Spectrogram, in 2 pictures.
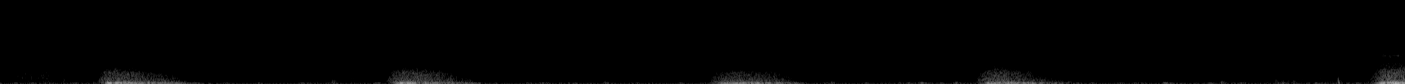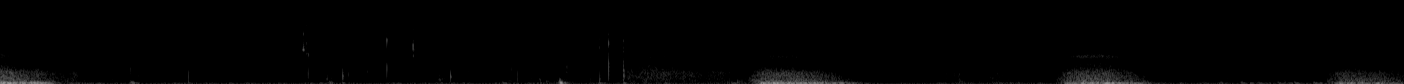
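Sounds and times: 
slow mouth breathing: 0:00.2 - 0:01.9, 0:03.9 - 0:04.8, 0:07.1 - 0:08.0, 0:09.8 - 0:10.7, 0:13.7 - 0:15.5, 0:16.4 - 0:22.6, 0:23.4 - 0:25.6, 0:26.5 - 0:28.0
faint clicks and small mouth sounds: 0:16.4 - 0:20.4.

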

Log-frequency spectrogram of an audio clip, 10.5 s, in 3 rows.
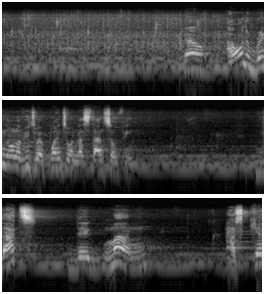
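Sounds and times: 
audience clapping: 0:00.0 - 0:03.7
speech: 0:02.4 - 0:05.4, 0:07.0 - 0:09.0, 0:10.0 - 0:10.4.

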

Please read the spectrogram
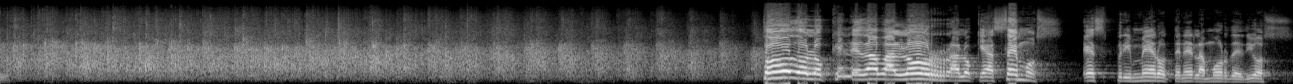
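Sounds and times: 
audience clapping: 0:00.0 - 0:08.9
speech: 0:07.7 - 0:12.8.

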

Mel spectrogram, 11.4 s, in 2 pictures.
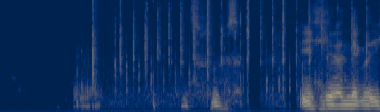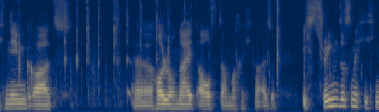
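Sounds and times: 
typing on a computer keyboard: 0:01.3 - 0:08.4
speech: 0:02.8 - 0:03.7, 0:04.5 - 0:06.8, 0:07.7 - 0:11.3.

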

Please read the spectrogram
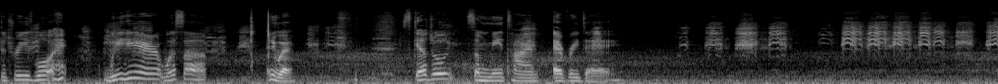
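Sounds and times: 
speech: 0:00.0 - 0:03.5, 0:04.2 - 0:06.3
bird squawking in tree overhead: 0:00.0 - 0:03.6, 0:06.8 - 0:09.9.

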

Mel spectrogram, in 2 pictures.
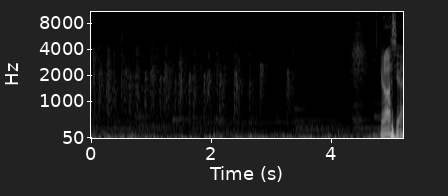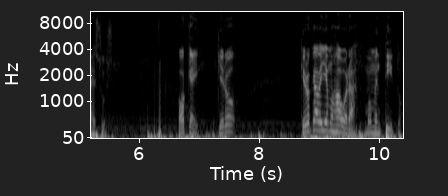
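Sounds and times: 
crowd clapping: 0:00.0 - 0:03.6
sustained keyboard or organ chords: 0:00.0 - 0:10.3
speech: 0:04.8 - 0:05.6, 0:06.6 - 0:07.7, 0:08.7 - 0:10.3.

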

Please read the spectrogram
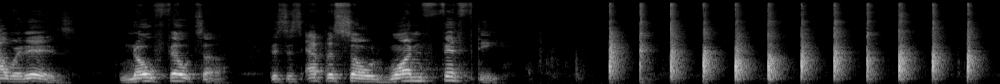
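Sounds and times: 
speech: 0:00.0 - 0:05.0
single person clapping hands: 0:06.0 - 0:09.9.

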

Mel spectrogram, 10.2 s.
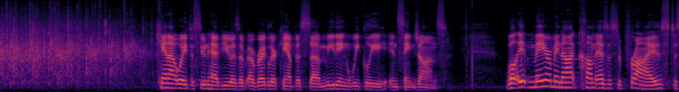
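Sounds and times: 
audience applause: 0:00.0 - 0:02.3
speech: 0:02.4 - 0:06.8, 0:07.6 - 0:10.1.

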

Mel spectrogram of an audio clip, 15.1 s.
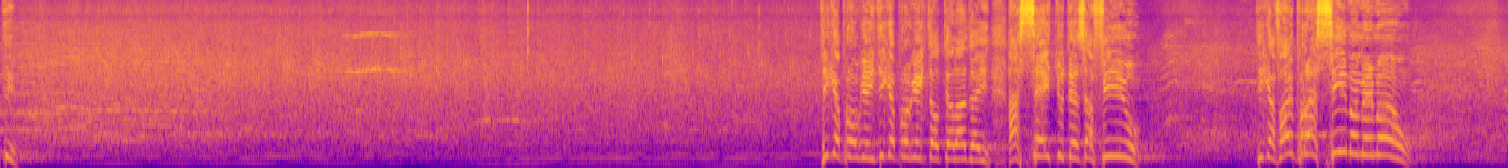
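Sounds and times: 
audience applauding: 0:00.0 - 0:09.9
speech: 0:00.1 - 0:00.4, 0:08.3 - 0:11.6, 0:12.6 - 0:14.2.

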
